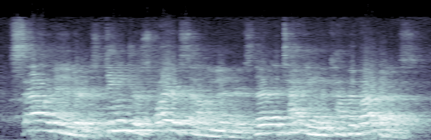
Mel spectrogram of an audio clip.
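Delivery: loud, high panicked shout; frightened scream. A narrator's reading. Rowan truly needing help from the villagers, fearful scream. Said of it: "he screamed, his voice hoarse with genuine fear".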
